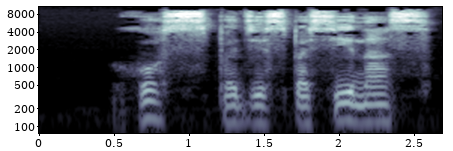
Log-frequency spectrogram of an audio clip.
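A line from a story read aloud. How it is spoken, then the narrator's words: Whisper. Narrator (Russian): прошептал Джерри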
